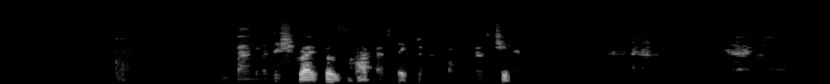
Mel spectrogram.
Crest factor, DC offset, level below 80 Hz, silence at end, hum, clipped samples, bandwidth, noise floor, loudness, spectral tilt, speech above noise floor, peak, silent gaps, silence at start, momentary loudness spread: 26 dB; under 0.1%; -86 dBFS; 0.8 s; none; under 0.1%; 7 kHz; under -90 dBFS; -28 LUFS; -2.5 dB/octave; over 63 dB; -6 dBFS; none; 2.4 s; 25 LU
